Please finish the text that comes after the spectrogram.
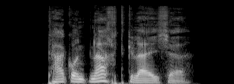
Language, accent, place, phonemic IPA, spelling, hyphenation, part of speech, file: German, Germany, Berlin, /ˌtaːkʊntˈnaxtˌɡlaɪ̯çə/, Tagundnachtgleiche, Tag‧und‧nacht‧glei‧che, noun, De-Tagundnachtgleiche.ogg
- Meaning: equinox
